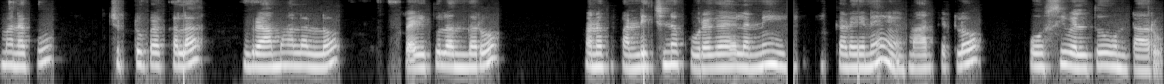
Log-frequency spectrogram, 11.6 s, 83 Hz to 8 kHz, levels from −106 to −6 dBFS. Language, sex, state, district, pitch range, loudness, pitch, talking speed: Telugu, female, Telangana, Nalgonda, 215-240 Hz, -21 LUFS, 220 Hz, 80 wpm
